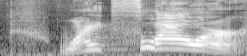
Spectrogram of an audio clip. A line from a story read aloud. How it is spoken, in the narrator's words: the clowns shouted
